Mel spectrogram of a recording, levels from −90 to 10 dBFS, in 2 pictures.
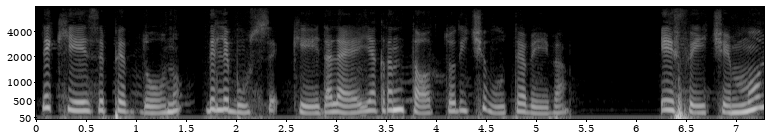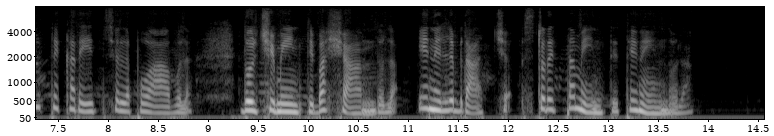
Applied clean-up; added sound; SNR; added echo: none; none; none; none.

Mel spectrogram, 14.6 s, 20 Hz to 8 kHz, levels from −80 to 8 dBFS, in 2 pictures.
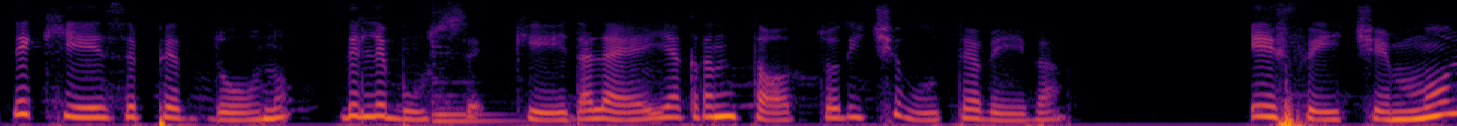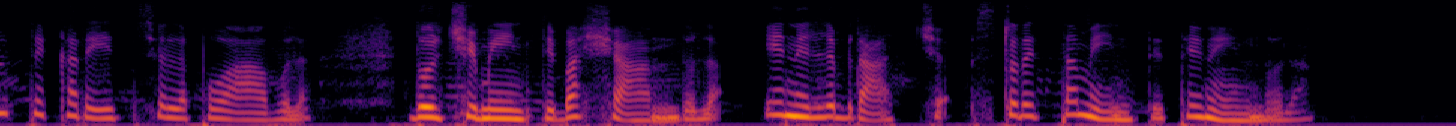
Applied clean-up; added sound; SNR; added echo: none; Piano; 11 dB; none.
